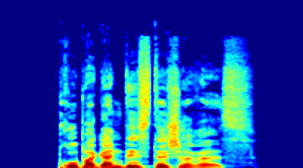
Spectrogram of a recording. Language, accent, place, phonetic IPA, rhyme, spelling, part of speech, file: German, Germany, Berlin, [pʁopaɡanˈdɪstɪʃəʁəs], -ɪstɪʃəʁəs, propagandistischeres, adjective, De-propagandistischeres.ogg
- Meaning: strong/mixed nominative/accusative neuter singular comparative degree of propagandistisch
